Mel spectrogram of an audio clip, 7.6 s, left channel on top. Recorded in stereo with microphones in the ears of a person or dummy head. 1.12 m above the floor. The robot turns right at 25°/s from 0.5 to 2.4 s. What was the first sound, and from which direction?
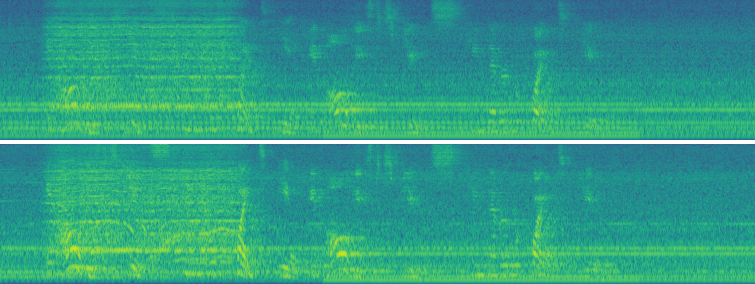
A woman speaking, 175° right.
